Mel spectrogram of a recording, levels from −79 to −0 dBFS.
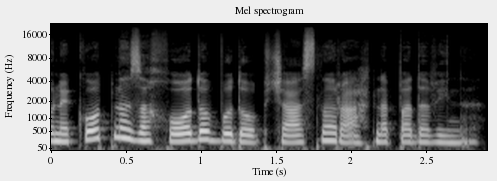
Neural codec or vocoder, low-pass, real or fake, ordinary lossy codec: autoencoder, 48 kHz, 32 numbers a frame, DAC-VAE, trained on Japanese speech; 19.8 kHz; fake; none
